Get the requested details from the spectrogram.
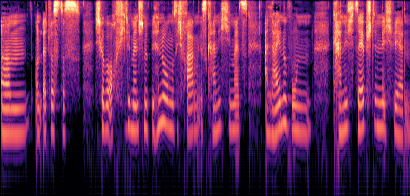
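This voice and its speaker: A woman talks at a moderate pace in a fairly high voice. Her intonation is monotone and flat. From southern Germany, small town. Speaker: web developer. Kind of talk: interview. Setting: at her home.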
